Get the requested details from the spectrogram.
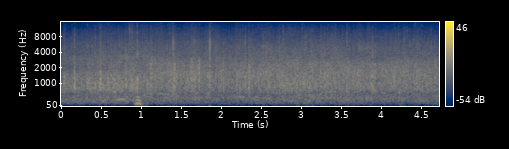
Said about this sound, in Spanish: ¿Alguien aplaudió? Síganlo, por el amor de Dios.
